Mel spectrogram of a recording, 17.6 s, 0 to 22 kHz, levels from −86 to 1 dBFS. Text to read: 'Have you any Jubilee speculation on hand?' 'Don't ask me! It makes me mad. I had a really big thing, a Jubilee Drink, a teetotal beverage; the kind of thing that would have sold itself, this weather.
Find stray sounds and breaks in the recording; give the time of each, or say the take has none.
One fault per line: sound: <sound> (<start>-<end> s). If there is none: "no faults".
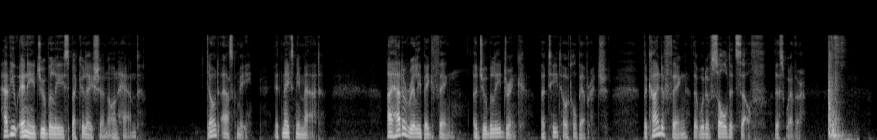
sound: thud (16.6-17.2 s)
